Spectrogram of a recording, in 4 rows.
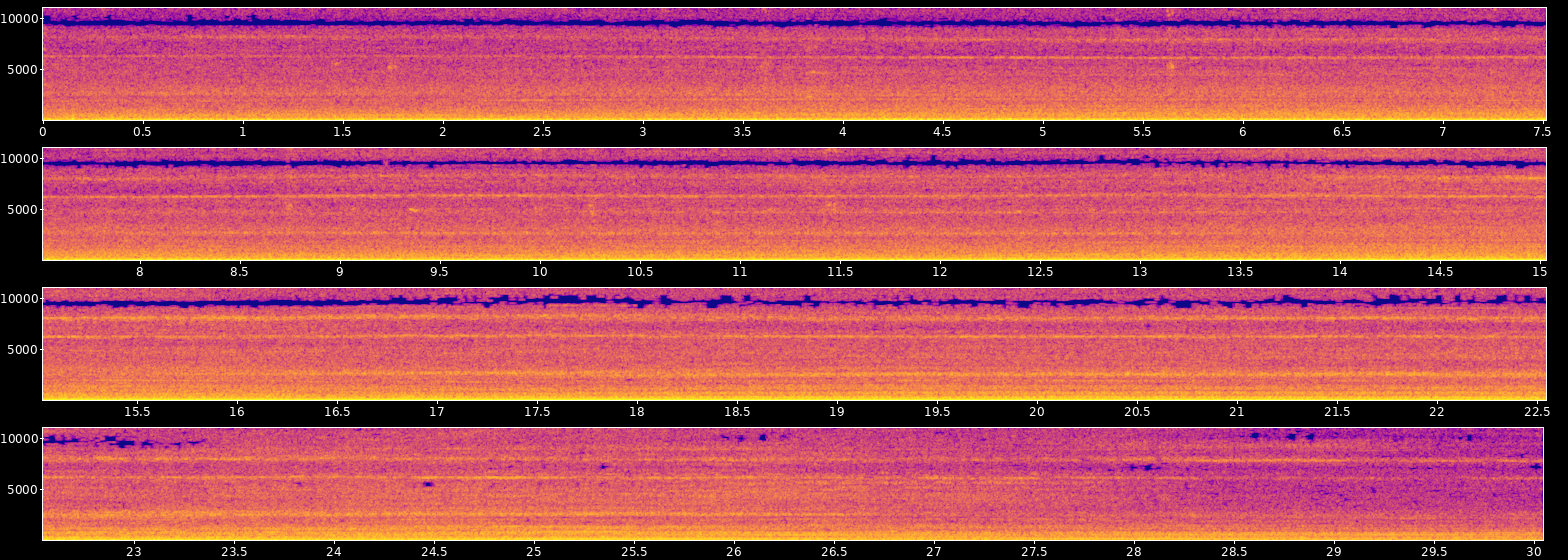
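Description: CAT D6R XL crawler bulldozer's diesel engine running under load as the blade pushes a pile of soil, with a strong low drone. It grows louder toward the middle and fades over the last few seconds as the dozer moves off.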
